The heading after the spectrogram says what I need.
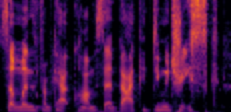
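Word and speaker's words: Dimitrescu: how you say it so dimitrisk yes dimitrisk according to capcom the u is silent so because i asked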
